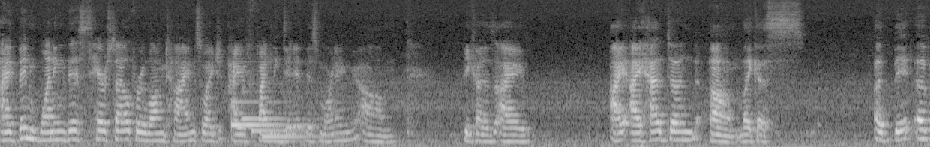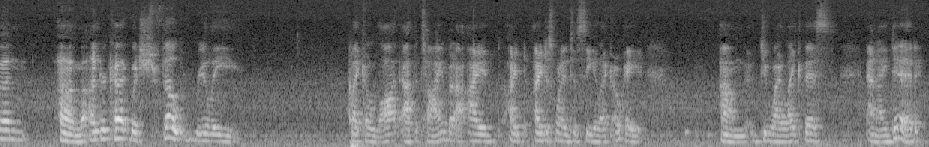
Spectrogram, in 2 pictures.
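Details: Adult male host who says he stutters, talking live while crocheting, with word and phrase repetitions that worsen when greeting people by name: stuttering.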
